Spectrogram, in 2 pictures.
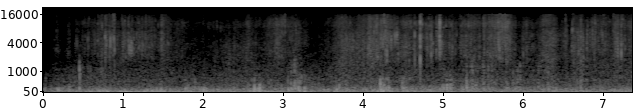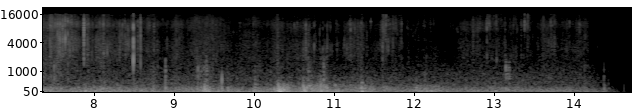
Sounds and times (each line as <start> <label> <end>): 0.1 movement of the leafs 14.4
